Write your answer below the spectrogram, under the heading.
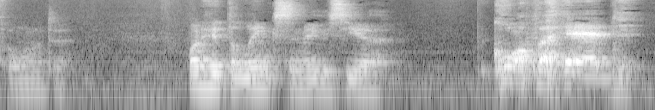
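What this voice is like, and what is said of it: Joking put-on regional accent. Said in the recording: “That's how they talk in Arizona. You wouldn't know it, but that's how they talk. ... it's pretty much the Scottsdale accent.”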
